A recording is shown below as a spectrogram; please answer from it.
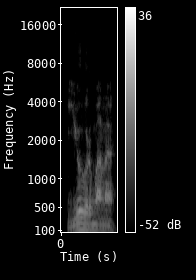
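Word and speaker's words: Jūrmala: Yeah, he'll be in Yurmala. After all these years, the J is pronounced as Ya, Yurmala.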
